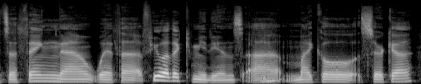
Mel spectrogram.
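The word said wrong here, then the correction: Cera: It's Kara. – Oh, right. I thought he was putting the hard C in the middle.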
